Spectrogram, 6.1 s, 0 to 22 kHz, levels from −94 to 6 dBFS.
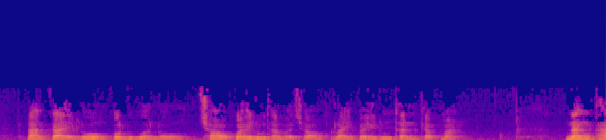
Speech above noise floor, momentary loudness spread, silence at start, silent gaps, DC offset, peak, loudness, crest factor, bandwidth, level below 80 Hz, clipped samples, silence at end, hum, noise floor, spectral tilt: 25 dB; 9 LU; 0.2 s; none; under 0.1%; -12 dBFS; -34 LUFS; 22 dB; 8.4 kHz; -60 dBFS; under 0.1%; 0 s; none; -57 dBFS; -6.5 dB/octave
